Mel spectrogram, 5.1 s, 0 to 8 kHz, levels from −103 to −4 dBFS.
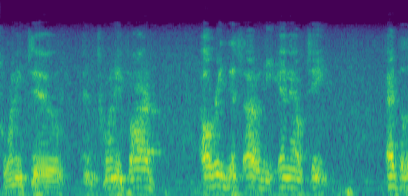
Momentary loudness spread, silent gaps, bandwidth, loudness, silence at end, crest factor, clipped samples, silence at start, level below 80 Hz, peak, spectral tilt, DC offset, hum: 14 LU; none; 5.2 kHz; -20 LUFS; 0 s; 18 dB; under 0.1%; 0 s; -38 dBFS; -2 dBFS; -11.5 dB/octave; under 0.1%; none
